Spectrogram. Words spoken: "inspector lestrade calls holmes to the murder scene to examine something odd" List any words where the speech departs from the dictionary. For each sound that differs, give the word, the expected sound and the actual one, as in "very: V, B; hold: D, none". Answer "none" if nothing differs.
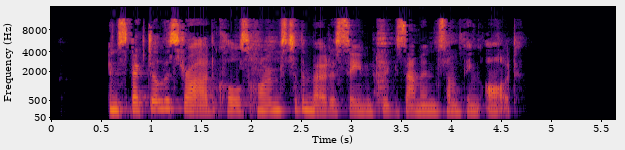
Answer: none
